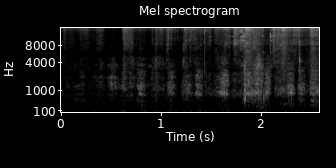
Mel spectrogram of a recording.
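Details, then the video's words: Dogs at play, panting heavily in quick, breathy bursts roughly every few tenths of a second, with soft rustling movement throughout and no barking. "Dogs playing"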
